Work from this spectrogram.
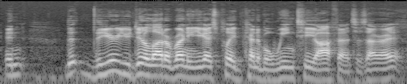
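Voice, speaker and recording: Quick-talking male reporter. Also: medium pitch. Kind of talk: informal press questions.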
